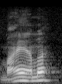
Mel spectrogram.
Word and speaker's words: Miami: go to Miami Oklahoma which is apparently that's how it's pronounced Miami sure it is I'm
